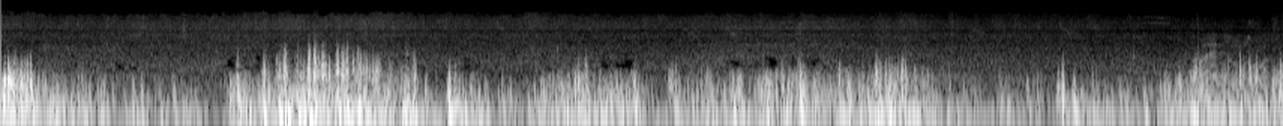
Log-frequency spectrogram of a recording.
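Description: Wind buffeting the microphone: an uneven low rumble that surges and fades, loudest about two seconds in.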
